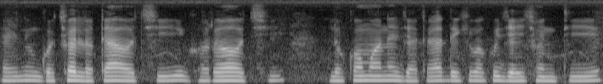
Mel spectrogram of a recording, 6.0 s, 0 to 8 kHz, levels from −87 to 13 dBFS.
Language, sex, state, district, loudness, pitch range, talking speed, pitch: Odia, male, Odisha, Sambalpur, -20 LUFS, 140-150 Hz, 90 wpm, 145 Hz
